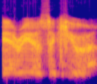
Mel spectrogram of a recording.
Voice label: clear, radio; GSG9

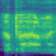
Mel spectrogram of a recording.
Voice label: apartment, radio; SAS

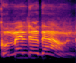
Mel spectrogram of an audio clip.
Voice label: commander down, radio; IDF

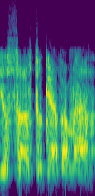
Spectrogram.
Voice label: friendly fire, radio; GSG9

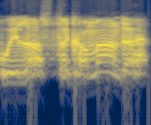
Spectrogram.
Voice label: commander down, radio; GSG9

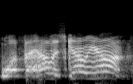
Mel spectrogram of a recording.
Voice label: friendly killed, radio; GSG9

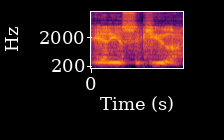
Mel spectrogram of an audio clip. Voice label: clear, radio; SAS

